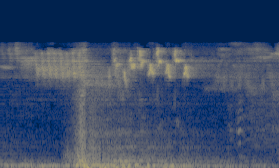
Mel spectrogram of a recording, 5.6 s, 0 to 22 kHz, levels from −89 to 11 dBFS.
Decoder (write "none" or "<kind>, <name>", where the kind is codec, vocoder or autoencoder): vocoder, Vocos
